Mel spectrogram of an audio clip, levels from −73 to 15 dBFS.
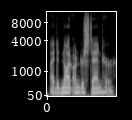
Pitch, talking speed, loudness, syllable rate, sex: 135 Hz, 215 wpm, -15 LUFS, 5.4 syllables/s, male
